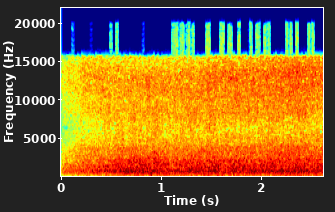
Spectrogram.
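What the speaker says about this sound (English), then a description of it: "there are waterfalls and cascades, and it's absolutely spectacular" Back-country waterfall and cascading stream, a steady, loud broadband rush of falling water that holds constant throughout with no voices.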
